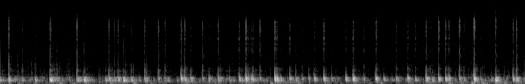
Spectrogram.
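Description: Long nails tap rapidly and continuously on the hollow metal mesh grille of a black microphone. The result is a dense patter of dry, short clicks with a warm low-mid body and a faint bright edge, each tap dying away almost at once.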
